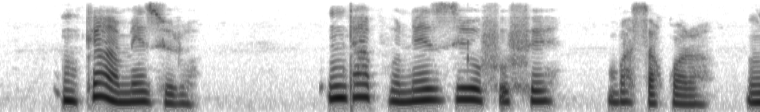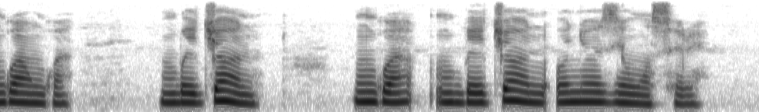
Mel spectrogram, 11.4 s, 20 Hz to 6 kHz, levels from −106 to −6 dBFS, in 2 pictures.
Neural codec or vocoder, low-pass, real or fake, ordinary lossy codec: none; 5.4 kHz; real; none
